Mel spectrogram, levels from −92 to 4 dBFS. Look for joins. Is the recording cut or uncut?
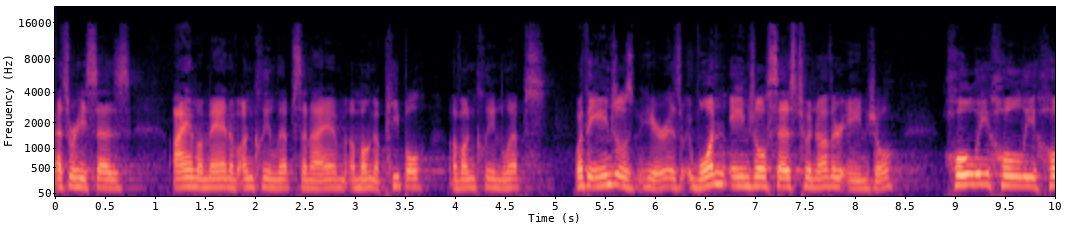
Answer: cut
